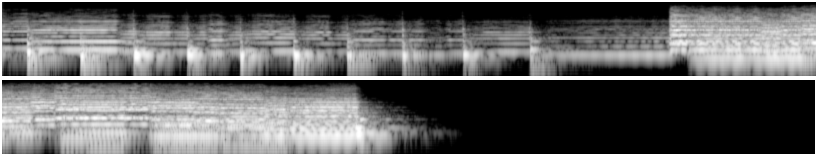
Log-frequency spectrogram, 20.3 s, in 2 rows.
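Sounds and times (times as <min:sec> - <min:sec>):
string quartet: 0:00.0 - 0:15.4.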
